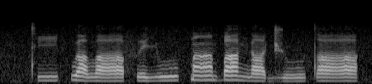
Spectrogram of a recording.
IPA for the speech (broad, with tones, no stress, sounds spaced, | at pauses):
tʰ iː˨ kʷ a˦˨ β aː˨ f ɪ˨ j uː˨˦ k͡p ã˦ ɓ a˦ ŋ a˨ d͡ʒ uː˨ t aː˦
